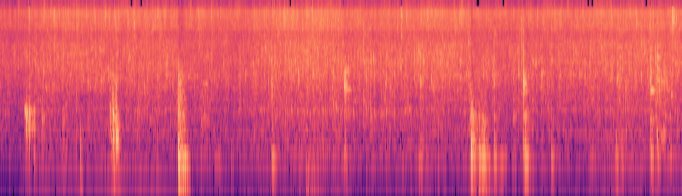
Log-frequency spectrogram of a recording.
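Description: Garlic chicken frying in a pan, a constant dense sizzle with occasional knocks and scrapes as the pieces are stirred back and forth.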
